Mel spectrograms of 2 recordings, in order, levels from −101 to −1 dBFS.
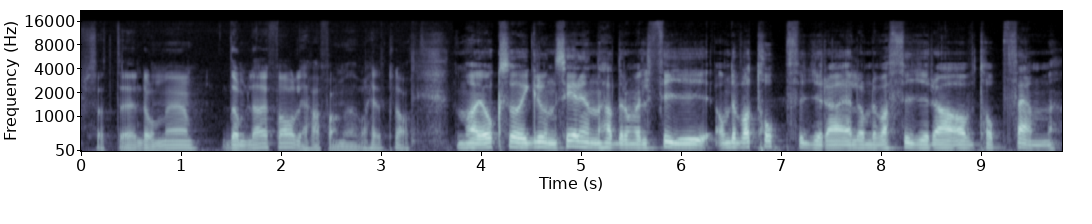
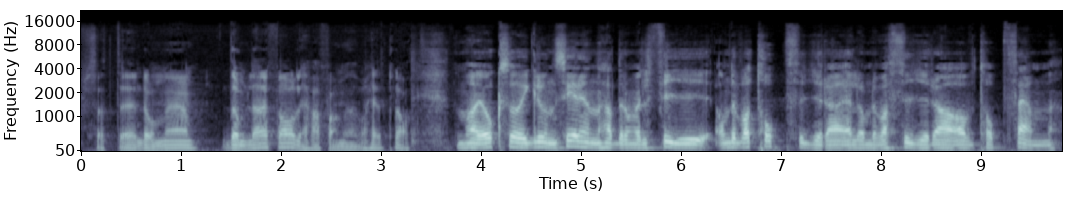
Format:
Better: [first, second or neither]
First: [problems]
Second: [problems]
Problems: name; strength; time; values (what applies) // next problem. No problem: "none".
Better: first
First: none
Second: garbled, watery; slightly; nothing above 14.5 kHz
